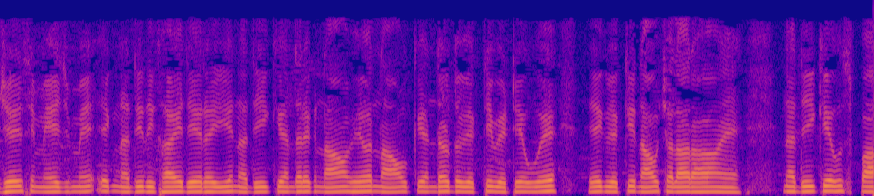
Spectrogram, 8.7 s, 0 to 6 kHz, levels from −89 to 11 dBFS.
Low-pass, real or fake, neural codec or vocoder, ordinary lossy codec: 5.4 kHz; real; none; MP3, 32 kbps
